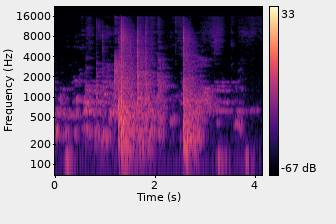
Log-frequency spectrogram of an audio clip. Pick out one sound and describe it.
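Billiard balls click against each other and roll.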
